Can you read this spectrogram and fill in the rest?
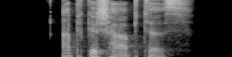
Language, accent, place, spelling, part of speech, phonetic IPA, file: German, Germany, Berlin, abgeschabtes, adjective, [ˈapɡəˌʃaːptəs], De-abgeschabtes.ogg
- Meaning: strong/mixed nominative/accusative neuter singular of abgeschabt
